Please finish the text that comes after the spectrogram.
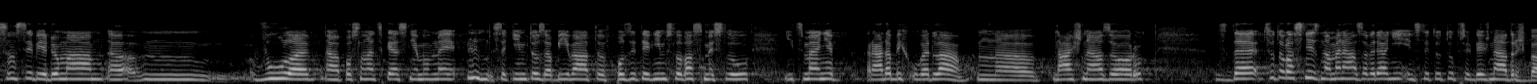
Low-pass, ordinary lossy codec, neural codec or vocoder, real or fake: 7.2 kHz; Opus, 64 kbps; codec, 16 kHz, 16 kbps, FunCodec, trained on LibriTTS, 50 frames a second; fake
